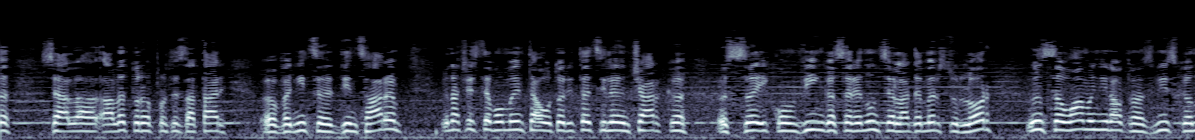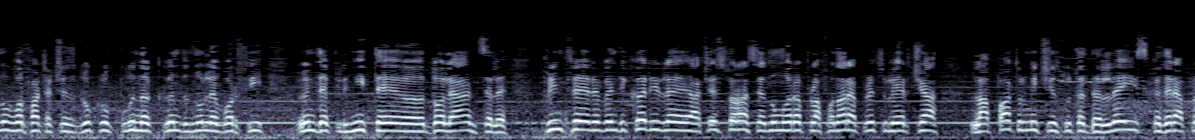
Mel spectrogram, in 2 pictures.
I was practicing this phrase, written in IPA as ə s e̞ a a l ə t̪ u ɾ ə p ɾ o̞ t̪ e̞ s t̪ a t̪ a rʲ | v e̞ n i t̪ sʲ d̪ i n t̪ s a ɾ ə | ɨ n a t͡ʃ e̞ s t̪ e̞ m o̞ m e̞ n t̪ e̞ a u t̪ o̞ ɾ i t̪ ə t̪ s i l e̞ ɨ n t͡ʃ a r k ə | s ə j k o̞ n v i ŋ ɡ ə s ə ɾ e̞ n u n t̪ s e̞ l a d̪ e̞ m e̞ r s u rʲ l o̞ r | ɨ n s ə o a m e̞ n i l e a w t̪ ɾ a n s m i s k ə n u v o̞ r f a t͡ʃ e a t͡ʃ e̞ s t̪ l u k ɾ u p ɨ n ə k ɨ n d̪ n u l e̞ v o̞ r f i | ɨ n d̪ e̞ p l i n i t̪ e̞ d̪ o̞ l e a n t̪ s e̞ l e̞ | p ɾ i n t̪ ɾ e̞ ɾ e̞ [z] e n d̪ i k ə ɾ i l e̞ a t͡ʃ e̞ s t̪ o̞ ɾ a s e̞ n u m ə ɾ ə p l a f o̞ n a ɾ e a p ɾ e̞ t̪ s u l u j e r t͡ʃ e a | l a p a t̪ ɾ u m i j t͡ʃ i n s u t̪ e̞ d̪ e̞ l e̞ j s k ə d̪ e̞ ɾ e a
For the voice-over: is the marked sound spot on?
no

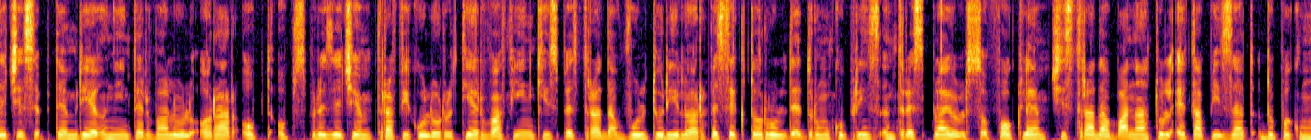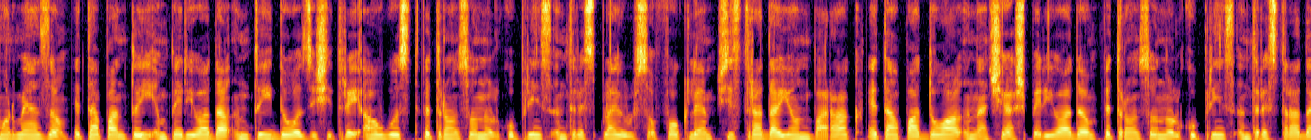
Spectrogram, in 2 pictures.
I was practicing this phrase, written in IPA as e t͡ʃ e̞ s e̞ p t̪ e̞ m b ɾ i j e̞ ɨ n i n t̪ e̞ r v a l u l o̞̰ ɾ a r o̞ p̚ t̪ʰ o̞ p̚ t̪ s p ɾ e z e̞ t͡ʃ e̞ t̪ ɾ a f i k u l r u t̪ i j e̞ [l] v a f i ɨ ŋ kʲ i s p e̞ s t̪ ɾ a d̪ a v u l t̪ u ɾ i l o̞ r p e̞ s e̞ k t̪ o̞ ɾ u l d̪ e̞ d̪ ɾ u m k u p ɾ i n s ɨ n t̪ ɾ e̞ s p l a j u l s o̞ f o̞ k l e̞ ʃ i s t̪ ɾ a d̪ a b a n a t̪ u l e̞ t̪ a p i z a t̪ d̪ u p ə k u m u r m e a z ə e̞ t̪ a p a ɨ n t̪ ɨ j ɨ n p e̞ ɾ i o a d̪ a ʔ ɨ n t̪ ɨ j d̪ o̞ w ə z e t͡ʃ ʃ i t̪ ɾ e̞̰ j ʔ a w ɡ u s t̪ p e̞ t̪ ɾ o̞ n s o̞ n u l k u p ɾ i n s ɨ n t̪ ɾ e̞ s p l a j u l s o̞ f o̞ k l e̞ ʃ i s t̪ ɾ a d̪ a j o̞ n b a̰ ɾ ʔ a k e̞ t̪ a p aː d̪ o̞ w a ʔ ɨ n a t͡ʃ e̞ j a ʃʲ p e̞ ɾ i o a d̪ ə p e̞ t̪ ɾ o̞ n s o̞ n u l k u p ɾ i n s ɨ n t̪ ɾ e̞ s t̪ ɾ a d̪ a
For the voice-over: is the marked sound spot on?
no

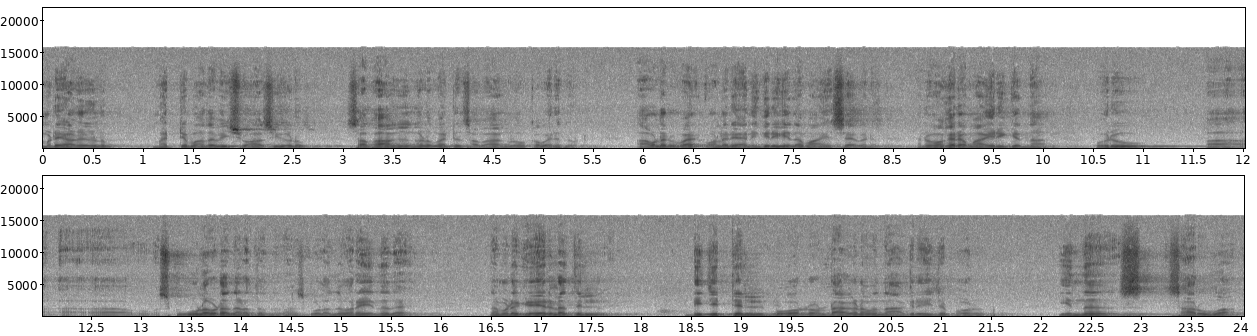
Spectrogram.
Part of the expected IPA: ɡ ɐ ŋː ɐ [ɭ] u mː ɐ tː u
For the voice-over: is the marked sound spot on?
yes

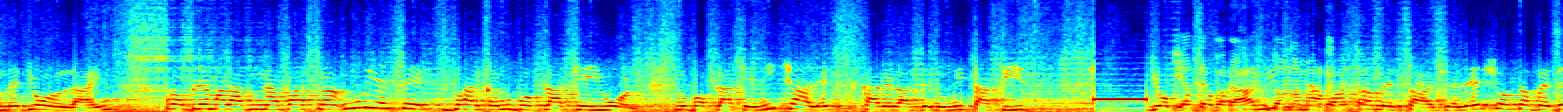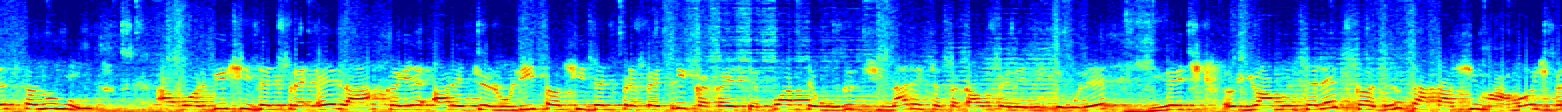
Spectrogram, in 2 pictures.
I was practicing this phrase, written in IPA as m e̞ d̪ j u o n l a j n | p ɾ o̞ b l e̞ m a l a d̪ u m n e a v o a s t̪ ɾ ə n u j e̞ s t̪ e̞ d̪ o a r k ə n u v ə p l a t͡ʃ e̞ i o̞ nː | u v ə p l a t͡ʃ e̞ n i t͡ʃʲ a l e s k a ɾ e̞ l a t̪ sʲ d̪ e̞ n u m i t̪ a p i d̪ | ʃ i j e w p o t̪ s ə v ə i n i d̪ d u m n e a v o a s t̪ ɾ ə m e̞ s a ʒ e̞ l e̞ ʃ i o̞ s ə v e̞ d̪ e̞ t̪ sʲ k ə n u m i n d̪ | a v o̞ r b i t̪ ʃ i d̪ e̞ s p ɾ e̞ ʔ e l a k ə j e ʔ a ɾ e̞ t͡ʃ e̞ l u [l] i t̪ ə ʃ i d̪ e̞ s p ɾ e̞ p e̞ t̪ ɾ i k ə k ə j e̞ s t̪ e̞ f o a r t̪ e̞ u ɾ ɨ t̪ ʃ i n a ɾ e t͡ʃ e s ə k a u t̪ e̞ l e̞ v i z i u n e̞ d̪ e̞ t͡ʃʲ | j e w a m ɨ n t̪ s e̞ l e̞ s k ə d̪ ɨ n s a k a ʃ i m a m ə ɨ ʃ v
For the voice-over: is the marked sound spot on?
yes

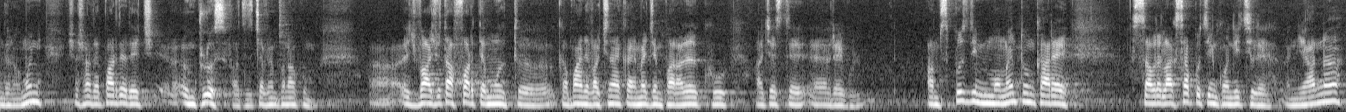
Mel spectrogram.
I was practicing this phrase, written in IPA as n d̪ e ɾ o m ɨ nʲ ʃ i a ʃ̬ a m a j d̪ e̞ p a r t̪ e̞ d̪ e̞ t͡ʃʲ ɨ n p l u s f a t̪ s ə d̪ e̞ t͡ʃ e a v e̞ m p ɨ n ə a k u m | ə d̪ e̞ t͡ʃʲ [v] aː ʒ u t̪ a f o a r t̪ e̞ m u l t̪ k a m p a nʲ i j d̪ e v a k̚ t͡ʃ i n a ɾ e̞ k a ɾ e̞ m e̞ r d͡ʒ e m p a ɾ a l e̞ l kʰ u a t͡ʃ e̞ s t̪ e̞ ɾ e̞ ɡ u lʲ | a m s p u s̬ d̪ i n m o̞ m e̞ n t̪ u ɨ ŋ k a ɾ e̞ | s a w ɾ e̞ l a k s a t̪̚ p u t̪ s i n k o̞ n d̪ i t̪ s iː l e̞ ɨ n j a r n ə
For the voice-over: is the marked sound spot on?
yes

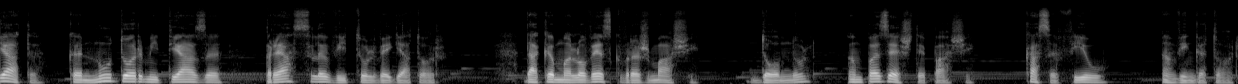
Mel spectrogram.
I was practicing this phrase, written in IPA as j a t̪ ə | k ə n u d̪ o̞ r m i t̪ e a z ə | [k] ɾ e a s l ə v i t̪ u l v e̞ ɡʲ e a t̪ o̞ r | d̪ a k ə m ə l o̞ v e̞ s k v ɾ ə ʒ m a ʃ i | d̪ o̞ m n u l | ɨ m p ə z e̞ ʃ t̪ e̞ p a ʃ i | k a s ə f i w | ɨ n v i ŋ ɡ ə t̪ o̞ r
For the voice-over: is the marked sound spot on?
no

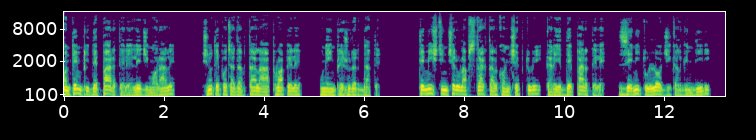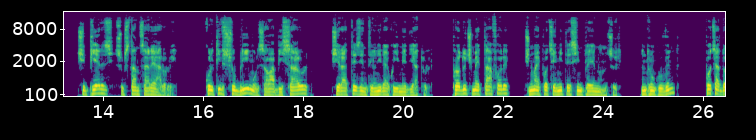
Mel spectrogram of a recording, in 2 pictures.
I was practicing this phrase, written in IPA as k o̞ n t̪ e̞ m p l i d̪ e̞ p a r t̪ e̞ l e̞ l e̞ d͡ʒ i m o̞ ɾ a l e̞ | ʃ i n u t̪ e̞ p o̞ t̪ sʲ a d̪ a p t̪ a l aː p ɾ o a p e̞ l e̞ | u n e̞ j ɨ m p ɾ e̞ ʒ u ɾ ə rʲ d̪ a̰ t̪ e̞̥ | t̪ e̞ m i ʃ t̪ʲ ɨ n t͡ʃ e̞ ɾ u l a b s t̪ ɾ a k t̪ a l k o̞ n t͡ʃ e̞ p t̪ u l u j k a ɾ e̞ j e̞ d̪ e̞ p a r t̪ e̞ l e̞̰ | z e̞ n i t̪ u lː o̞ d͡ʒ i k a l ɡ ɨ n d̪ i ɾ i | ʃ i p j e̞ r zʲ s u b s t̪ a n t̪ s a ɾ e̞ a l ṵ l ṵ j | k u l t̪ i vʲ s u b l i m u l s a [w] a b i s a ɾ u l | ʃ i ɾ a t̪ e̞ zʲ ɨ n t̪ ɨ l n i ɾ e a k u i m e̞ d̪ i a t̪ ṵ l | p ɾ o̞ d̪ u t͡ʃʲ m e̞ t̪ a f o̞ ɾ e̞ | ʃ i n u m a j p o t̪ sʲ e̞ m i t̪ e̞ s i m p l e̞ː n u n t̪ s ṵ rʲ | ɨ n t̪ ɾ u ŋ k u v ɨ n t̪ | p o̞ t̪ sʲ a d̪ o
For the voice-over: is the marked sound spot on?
yes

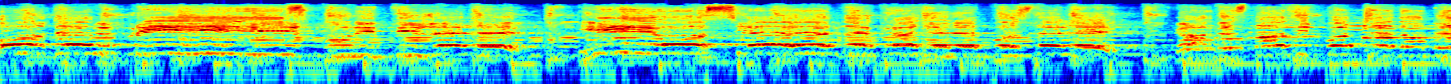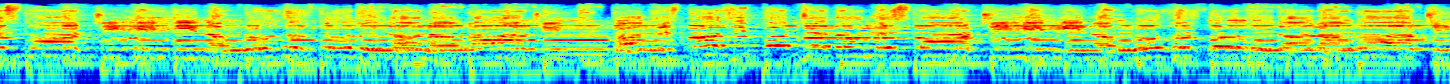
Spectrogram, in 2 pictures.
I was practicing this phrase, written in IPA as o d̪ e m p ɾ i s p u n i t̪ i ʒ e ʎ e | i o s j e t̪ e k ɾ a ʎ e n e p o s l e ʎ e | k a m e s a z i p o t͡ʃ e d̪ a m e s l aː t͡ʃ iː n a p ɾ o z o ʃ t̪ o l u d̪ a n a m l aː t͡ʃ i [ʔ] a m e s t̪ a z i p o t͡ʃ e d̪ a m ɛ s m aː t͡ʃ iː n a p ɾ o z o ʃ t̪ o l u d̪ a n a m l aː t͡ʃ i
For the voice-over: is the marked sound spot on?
no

